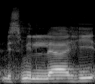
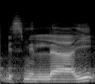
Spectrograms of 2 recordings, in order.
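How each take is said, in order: The two takes are said the same way.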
